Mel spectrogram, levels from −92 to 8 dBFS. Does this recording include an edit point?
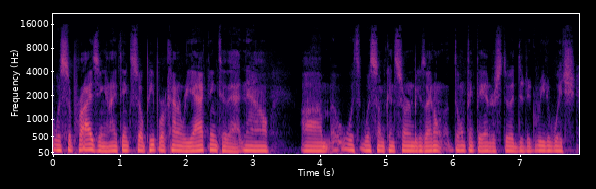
no; 0 cuts

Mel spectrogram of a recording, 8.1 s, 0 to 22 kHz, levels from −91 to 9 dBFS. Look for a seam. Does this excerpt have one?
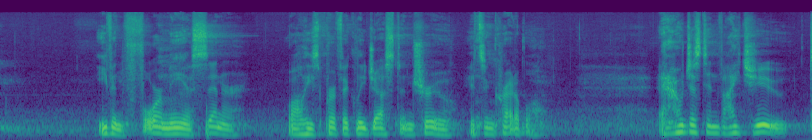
yes; 2 cuts; at 2.6 s, 4.6 s

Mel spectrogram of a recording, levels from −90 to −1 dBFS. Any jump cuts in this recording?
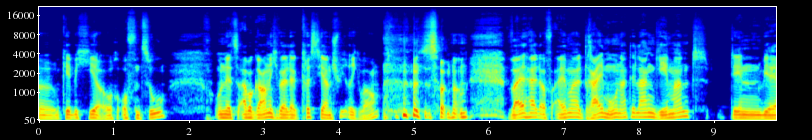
no; 0 cuts

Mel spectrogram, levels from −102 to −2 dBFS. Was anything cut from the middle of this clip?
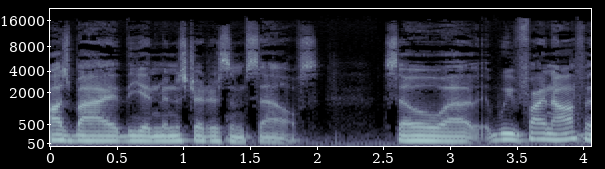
no; 0 cuts

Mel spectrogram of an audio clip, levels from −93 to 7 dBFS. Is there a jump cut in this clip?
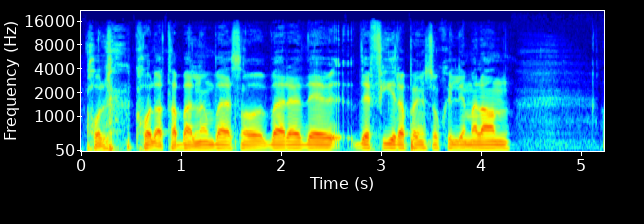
no; 0 cuts

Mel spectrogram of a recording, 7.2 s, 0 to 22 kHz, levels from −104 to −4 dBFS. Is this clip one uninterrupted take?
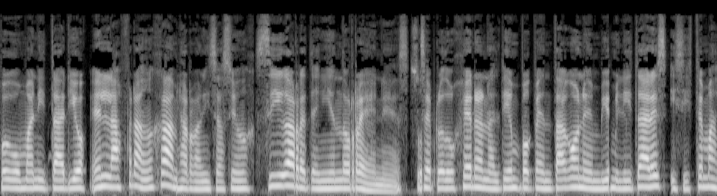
no; 5 cuts; at 1.8 s, 2.5 s, 4.2 s, 5.3 s, 6.1 s

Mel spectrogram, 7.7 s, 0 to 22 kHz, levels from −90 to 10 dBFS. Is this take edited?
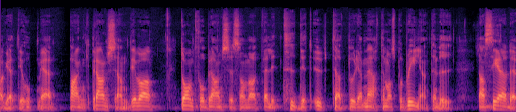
no; 0 cuts

